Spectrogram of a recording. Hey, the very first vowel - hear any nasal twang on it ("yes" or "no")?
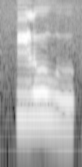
yes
